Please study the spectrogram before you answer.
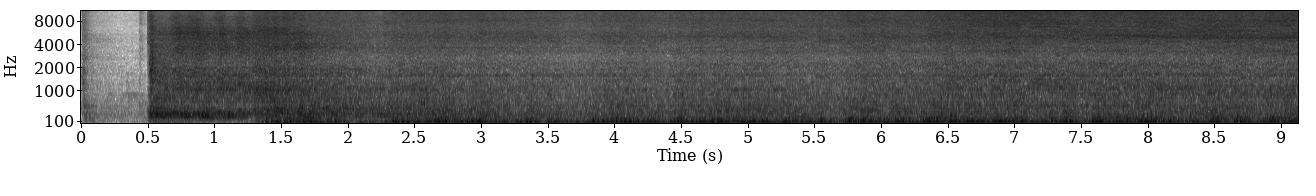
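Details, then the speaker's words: Ford F100 truck, bought without being started, restarted after sitting in case it had flooded: it catches at once and settles into a steady rumbling idle with no stumbling. Idle setting still to be checked; no coolant in yet, so a short run only. "so as this thing's idling up I need to make sure that uh the idle's set right but I just want to make sure that it runs"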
